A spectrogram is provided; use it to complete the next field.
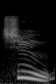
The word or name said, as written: Chuu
